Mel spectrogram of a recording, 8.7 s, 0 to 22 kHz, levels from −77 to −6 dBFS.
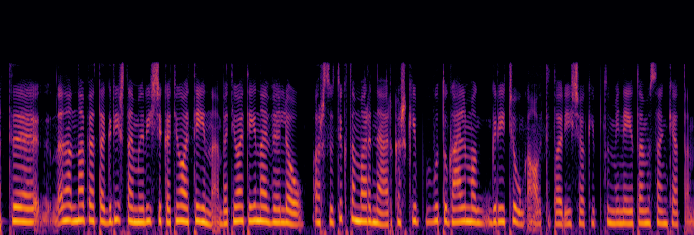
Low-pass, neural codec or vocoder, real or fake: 7.2 kHz; none; real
